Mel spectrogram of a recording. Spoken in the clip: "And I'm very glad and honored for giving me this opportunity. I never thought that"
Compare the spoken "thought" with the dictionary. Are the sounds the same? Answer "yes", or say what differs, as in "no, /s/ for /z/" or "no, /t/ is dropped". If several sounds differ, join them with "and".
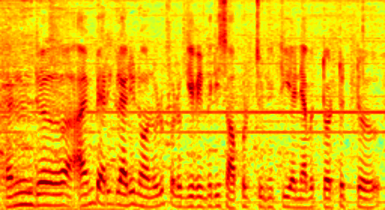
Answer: no, /t/ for /θ/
